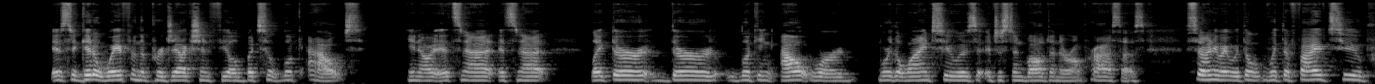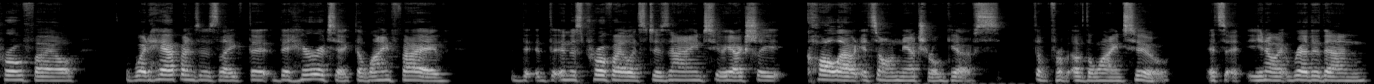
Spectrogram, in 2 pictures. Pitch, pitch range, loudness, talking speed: 195 Hz, 185-205 Hz, -23 LUFS, 170 wpm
